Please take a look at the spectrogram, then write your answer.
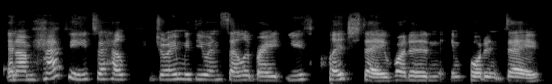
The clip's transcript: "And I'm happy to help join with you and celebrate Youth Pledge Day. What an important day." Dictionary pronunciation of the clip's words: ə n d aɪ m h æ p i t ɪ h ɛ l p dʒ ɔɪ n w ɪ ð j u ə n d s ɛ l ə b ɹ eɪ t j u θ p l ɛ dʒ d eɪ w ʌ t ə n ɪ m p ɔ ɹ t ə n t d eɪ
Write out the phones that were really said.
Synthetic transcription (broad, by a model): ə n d aɪ m h æ p i t ɪ h ɛ l p dʒ ɔɪ n w ɪ ð j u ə n s ɛ l ə b ɹ eɪ t j u θ p l ɛ dʒ d eɪ w ʌ t ə n ɪ m p ɔ ɹ t n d eɪ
